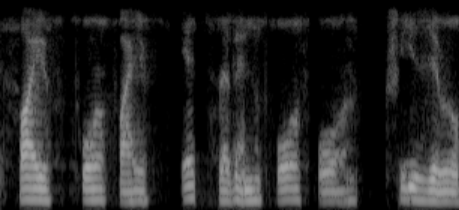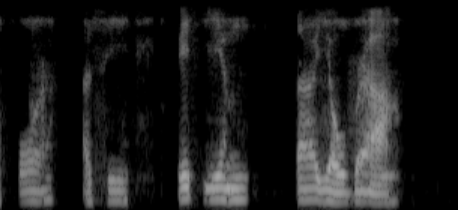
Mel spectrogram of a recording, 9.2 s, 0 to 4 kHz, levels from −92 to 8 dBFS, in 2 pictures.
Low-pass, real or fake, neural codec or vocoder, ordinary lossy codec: 3.6 kHz; fake; codec, 16 kHz, 4 kbps, FreqCodec, larger model; AAC, 24 kbps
